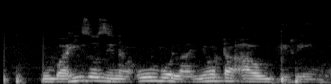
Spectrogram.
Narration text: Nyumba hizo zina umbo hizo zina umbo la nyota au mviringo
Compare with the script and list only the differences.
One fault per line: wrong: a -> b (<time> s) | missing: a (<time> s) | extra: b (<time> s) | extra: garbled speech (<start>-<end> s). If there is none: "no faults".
missing: hizo zina umbo (1.7 s)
